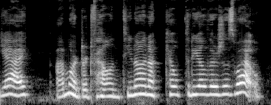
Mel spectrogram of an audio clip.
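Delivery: mock blatant sarcastic tone. Retelling a suspect's confession to police: imitating a blatant, sarcastic confession. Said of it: "sarcastically just come forward".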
